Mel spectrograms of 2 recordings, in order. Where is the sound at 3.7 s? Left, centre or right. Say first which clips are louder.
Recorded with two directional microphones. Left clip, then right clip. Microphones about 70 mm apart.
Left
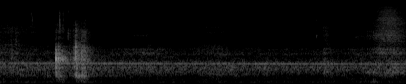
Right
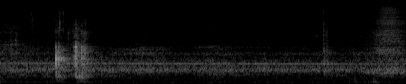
Right 1 dB; centre.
